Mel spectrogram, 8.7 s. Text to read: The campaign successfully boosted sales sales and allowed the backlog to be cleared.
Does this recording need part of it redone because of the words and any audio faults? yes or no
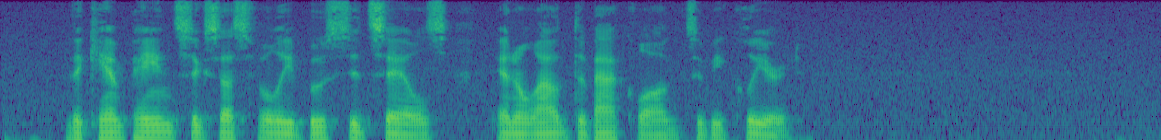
yes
